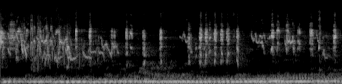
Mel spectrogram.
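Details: Several happy budgies chatter nonstop, with rapid overlapping chirps, squeaky warbles and short clicks crowding together, while a constant low hum runs underneath.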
